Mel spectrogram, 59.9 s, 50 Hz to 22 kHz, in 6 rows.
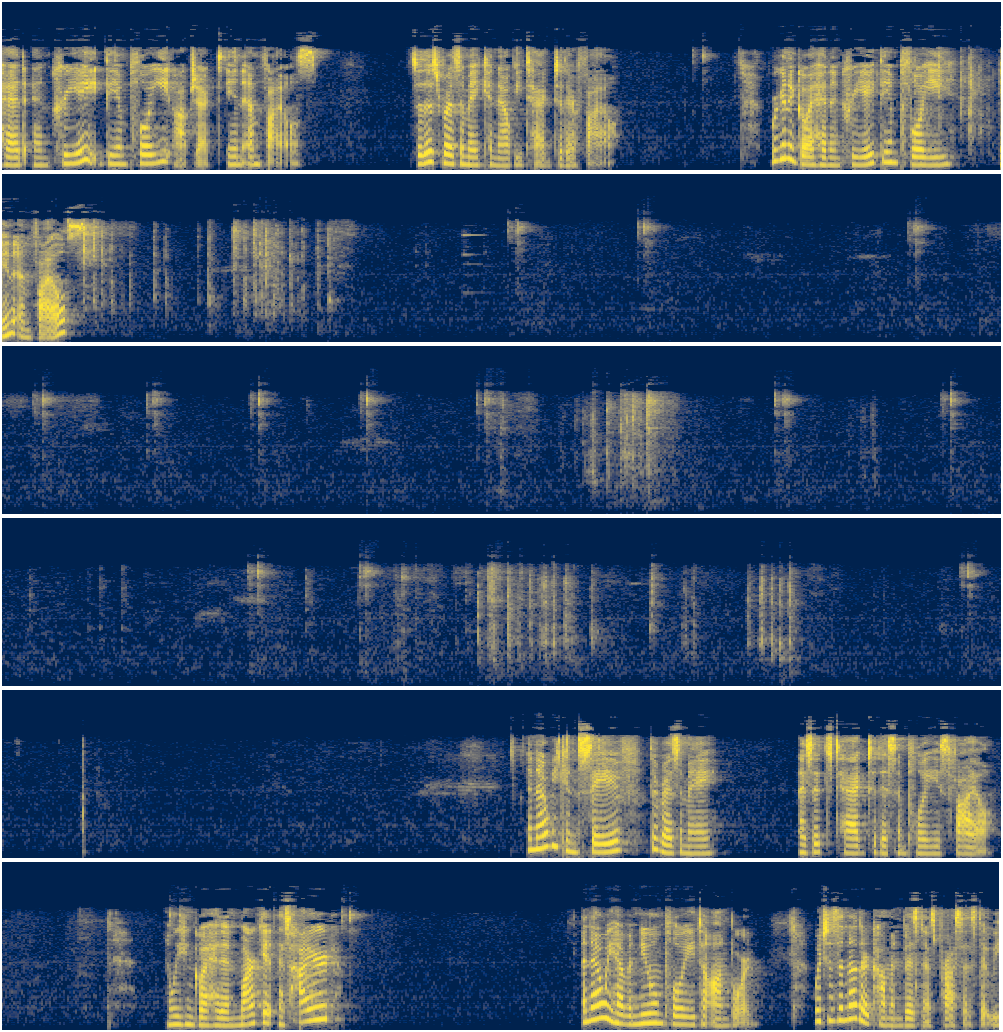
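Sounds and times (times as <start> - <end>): typing on a keyboard: 9.2 - 10.0, 10.6 - 13.4, 24.7 - 26.7, 27.7 - 28.8, 32.4 - 32.8, 33.5 - 38.0
mouse clicks: 20.3 - 20.6, 27.7 - 28.0, 29.4 - 29.7, 32.3 - 32.7.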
